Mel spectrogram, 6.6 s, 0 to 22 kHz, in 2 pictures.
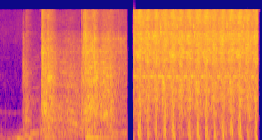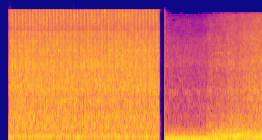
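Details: Isuzu Panther 2500cc diesel after timing gear refit and resetting, coolant refilled: cranks briefly, catches cleanly, revs hard then settles to steady clatter without misses or knocking; healthy.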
